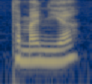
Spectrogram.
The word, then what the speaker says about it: تمانية: The letter th is never ever pronounced th in Egyptian dialect. In fact, most Egyptians will struggle to pronounce the th even when they're speaking Fusha. So the th becomes one of two things. In some words, it becomes a t, as in the numbers اتنين, تلاتة, تمانية.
